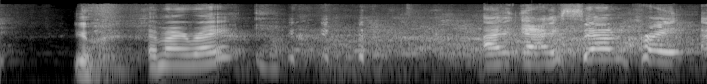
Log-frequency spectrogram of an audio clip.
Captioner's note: chuckling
